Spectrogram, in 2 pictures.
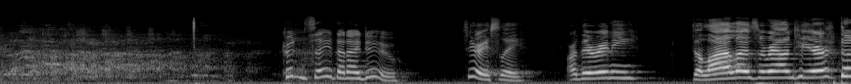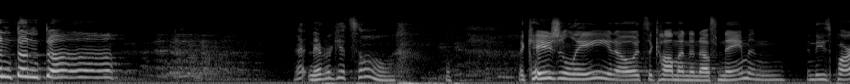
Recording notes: Live at the 2nd annual SF Femprov Festival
